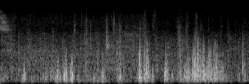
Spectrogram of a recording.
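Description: Wind buffeting a handheld camera's microphone outdoors, coming in irregular gusts.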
